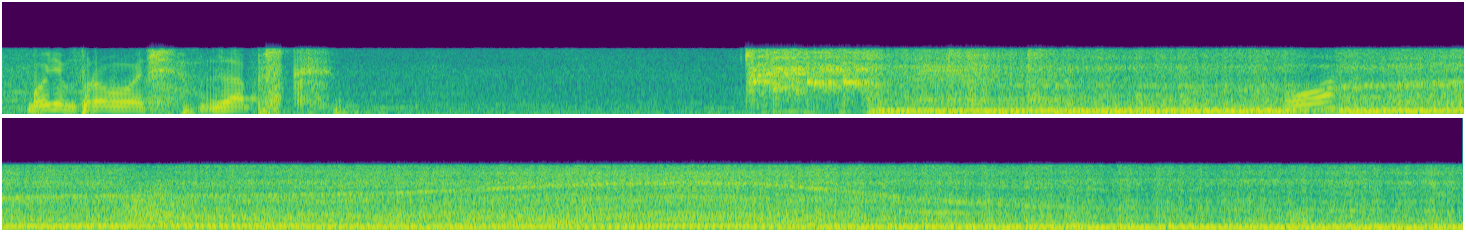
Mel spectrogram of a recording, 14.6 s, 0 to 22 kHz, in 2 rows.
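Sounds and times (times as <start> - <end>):
speech: 0.1 - 1.8
motorcycle engine starting, idling and revving: 3.8 - 14.6.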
